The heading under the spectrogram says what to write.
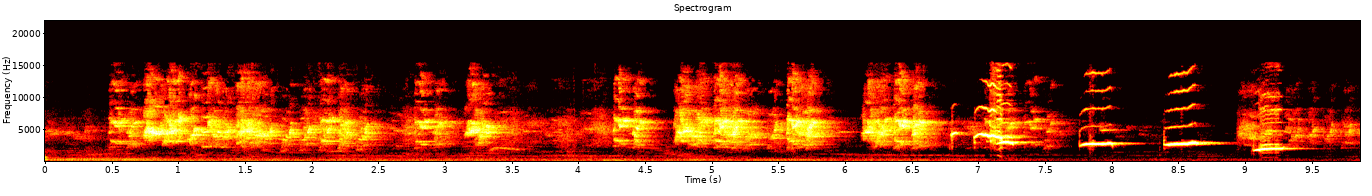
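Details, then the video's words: Green leafbird song, played to coax caged birds into singing: long stretches of high scratchy warbling, then clear whistles, each dropping in pitch, spaced about half a second apart. "Pancingan Cucak Ijo Biar Bunyi dan Cepat Gacor"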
